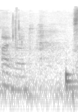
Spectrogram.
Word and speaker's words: Ayn Rand: She is also an Ayn Rand Fellow. I think I've mispronounced that. – Ayn Rand. – Thanks.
